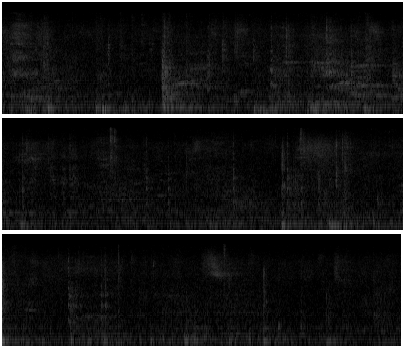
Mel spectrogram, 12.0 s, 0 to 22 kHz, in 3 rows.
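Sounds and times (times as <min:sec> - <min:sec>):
faint clicks and taps: 0:06.8 - 0:11.9.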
